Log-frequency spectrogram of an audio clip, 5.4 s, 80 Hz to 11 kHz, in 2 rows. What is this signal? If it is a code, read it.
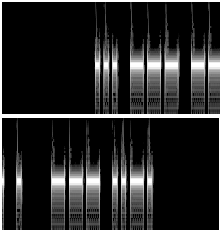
Morse code, heard as a keyed tone, about 21 wpm, 700 Hz. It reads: SOME OF
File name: Build A Phrase - 2-Word Phrases - 22wpm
